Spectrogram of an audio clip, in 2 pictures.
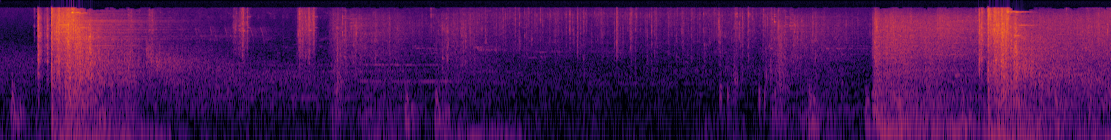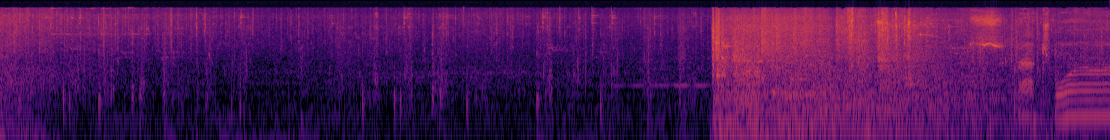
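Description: Footsteps thud on wooden boards and then on soft ground.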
